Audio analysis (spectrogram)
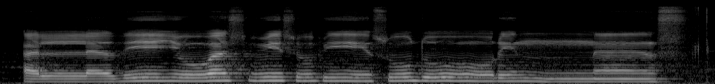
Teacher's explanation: Dan perlu kalian ingat, dalam surah An-Nas setiap akhir ayat diakhiri dengan sin sukun, yaitu makhraj sin sukun adalah tipis, tidak boleh tebal. Bedakan sin dengan shin.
